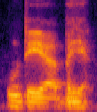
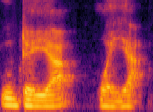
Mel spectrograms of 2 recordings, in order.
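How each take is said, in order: First: The second word starts with a b sound. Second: The second word starts with a v sound. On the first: This is the form Pali grammar gives. "change V into B, double B. So Udaya Baya" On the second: This is the original form of the word. "But actually Udaya Vaya"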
